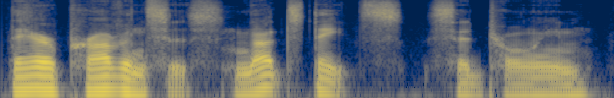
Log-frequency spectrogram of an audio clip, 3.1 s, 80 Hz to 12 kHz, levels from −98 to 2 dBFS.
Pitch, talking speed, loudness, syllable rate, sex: 100 Hz, 135 wpm, -20 LUFS, 4.8 syllables/s, male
